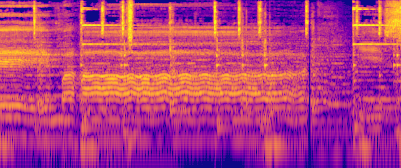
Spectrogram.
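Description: Hindi Christian devotional song: a long, wavering held melody line, most likely the sung refrain, over a steady percussion beat and instrumental accompaniment.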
